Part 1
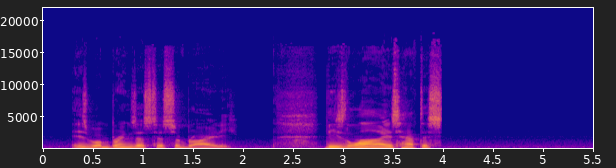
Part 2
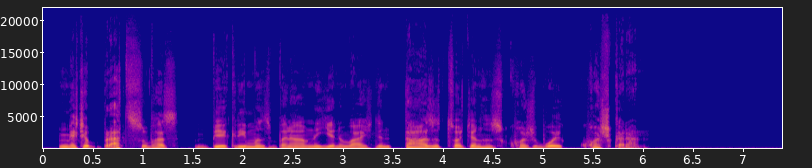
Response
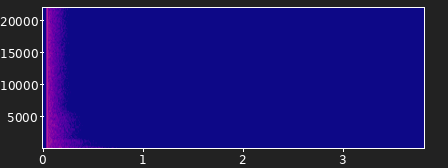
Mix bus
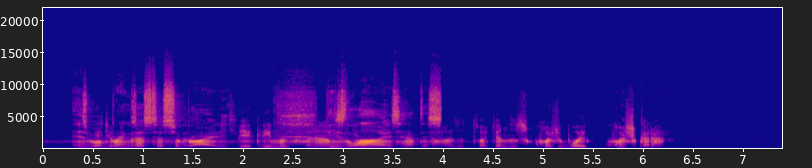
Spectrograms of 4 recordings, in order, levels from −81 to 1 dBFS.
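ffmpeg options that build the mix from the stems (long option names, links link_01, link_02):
-filter_complex "[0:a]equalizer=frequency=2300:width_type=o:width=0.5:gain=12,aexciter=amount=12.8:drive=2.8:freq=4300,volume=-12.5dB,afade=type=out:start_time=3.23:duration=0.21:silence=0.446684,asplit=2[link_01][link_02];[1:a]adelay=250,volume=-6dB[link_03];[link_02]apad=whole_len=337254[link_04];[link_03][link_04]sidechaincompress=threshold=-43dB:ratio=16:attack=16:release=639[link_05];[link_01][link_05]amix=inputs=2:normalize=0,highpass=frequency=1100:width_type=q:width=11,lowpass=5400"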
